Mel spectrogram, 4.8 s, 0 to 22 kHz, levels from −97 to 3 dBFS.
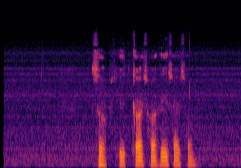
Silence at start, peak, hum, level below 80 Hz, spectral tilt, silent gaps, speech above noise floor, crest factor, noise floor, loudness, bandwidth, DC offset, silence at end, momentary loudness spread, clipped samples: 1.85 s; -8 dBFS; none; -64 dBFS; -6.5 dB/octave; none; 30 dB; 24 dB; -58 dBFS; -29 LUFS; 10 kHz; under 0.1%; 0.9 s; 13 LU; under 0.1%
